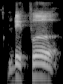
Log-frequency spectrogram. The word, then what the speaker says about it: defer: all these words defer second syllable should be pronounced stressed defer if it is the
